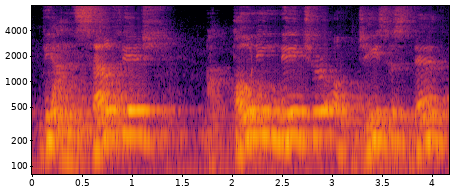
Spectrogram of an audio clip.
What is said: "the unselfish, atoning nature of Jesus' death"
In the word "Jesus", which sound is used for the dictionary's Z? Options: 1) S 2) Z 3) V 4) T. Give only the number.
1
